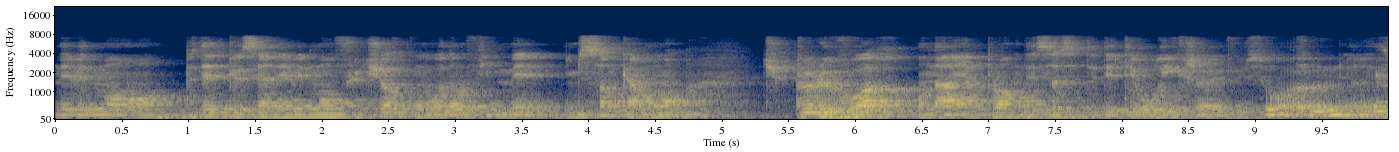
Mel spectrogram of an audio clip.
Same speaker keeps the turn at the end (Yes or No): No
